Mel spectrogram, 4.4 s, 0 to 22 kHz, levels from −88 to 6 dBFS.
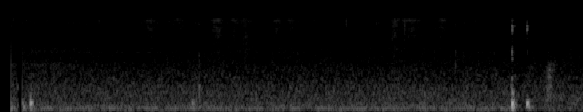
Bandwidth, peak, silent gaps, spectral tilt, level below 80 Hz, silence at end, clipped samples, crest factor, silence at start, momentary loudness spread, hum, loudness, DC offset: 11.5 kHz; -20 dBFS; none; -6.5 dB/octave; -74 dBFS; 0 s; under 0.1%; 30 dB; 0.05 s; 19 LU; none; -50 LUFS; under 0.1%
